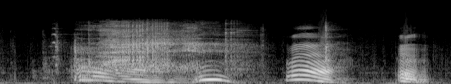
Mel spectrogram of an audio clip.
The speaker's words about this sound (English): What? What's that? Oh, just the chair. Fits pretty good. The chair fits? Yeah, my boss is on vacation. I'm just trying out his chair.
